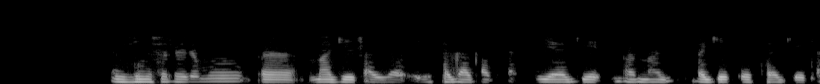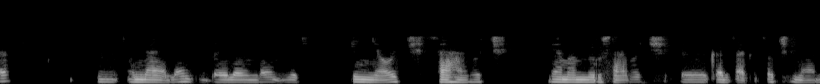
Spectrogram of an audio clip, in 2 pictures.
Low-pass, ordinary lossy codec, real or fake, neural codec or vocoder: 3.6 kHz; AAC, 24 kbps; real; none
